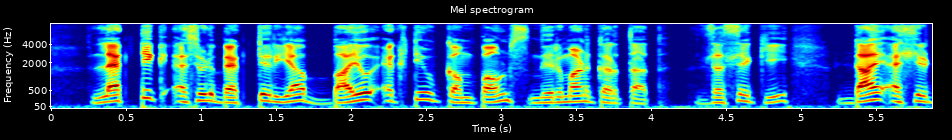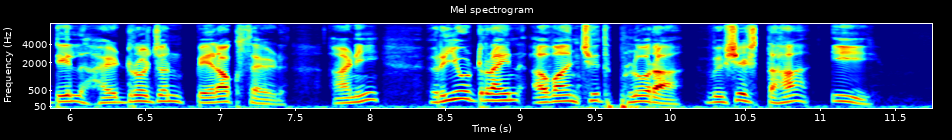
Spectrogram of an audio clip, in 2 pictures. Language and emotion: Marathi, neutral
